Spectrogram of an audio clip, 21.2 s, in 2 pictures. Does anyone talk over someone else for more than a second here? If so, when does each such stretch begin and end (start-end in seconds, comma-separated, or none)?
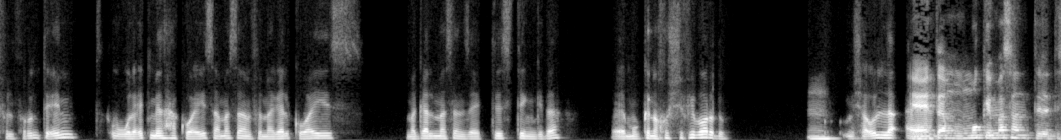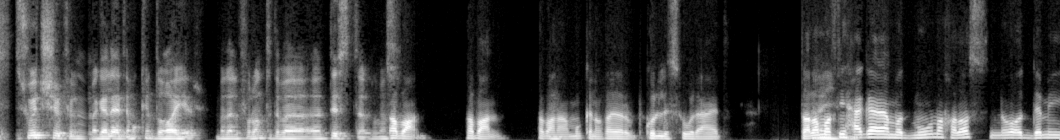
none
